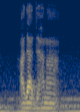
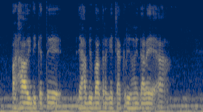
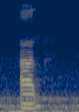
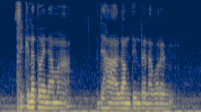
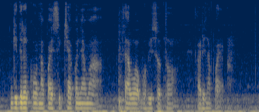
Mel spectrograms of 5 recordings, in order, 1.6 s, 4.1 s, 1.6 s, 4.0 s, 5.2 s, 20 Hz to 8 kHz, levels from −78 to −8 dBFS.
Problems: none marked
